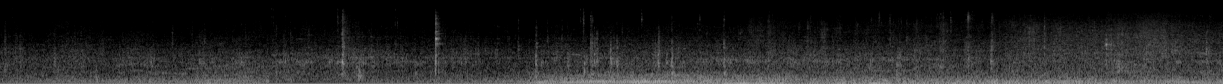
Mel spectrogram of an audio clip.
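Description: Vehicle engine and road noise heard from inside the cab while driving slowly, with a low engine hum that grows louder about five seconds in. A few light clicks sound over it.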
